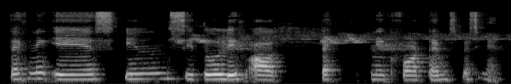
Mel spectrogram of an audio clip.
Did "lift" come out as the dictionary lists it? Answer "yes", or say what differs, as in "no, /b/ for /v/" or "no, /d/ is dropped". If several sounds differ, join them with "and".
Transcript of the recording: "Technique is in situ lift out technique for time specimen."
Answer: no, /t/ is dropped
